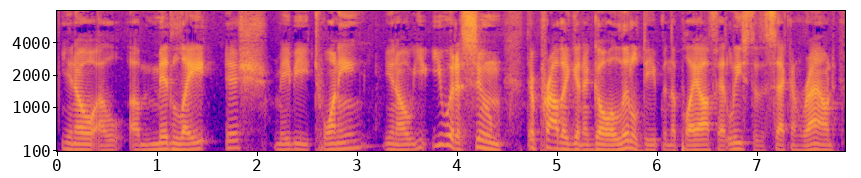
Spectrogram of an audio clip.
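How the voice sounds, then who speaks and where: A man's voice: medium pitch, fairly quick, few pauses. A man co-hosting a casual hockey podcast, teasing his partner and giving analysis with lots of fillers. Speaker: podcast co-host.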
